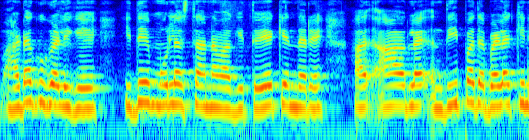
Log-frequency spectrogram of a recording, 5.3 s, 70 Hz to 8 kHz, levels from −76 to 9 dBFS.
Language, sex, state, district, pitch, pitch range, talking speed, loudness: Kannada, female, Karnataka, Dakshina Kannada, 220 Hz, 205-230 Hz, 100 wpm, -13 LUFS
